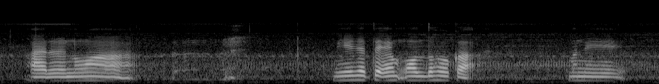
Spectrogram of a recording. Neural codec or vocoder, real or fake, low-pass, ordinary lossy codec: none; real; 7.2 kHz; none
